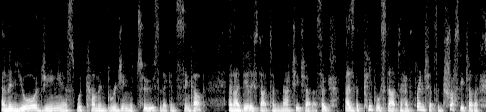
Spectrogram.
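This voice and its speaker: This man's voice sits at a medium pitch and sounds somewhat breathy. His intonation stays fairly even. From South Africa. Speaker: workshop facilitator. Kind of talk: online training session.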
